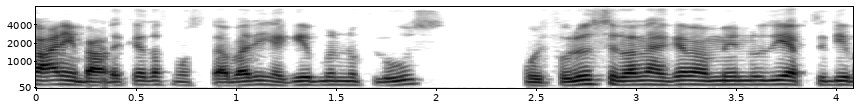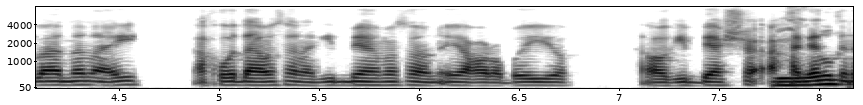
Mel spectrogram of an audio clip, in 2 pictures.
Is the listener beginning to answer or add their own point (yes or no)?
yes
